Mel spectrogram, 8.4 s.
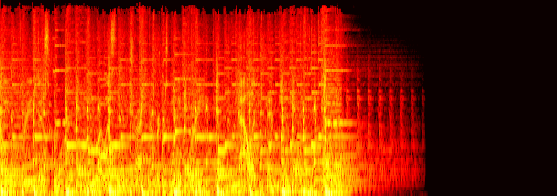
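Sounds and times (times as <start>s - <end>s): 
mallet percussion: 0.0s - 5.8s.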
